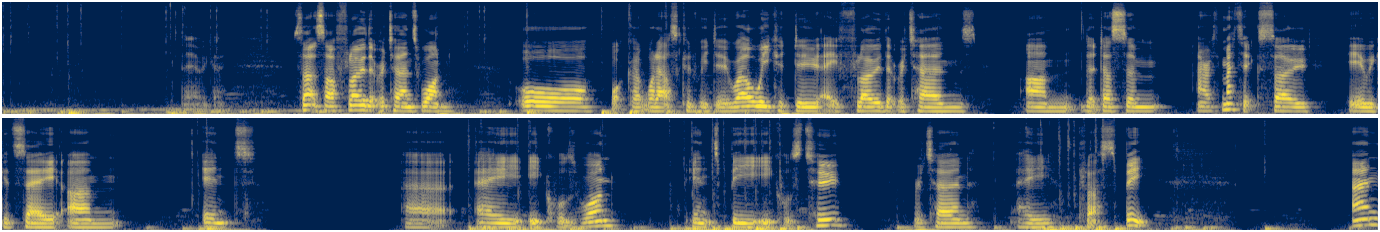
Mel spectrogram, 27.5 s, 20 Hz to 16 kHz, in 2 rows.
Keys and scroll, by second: 0.8 super+c, 1.7 super+v, 26.5 Escape.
